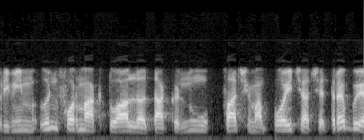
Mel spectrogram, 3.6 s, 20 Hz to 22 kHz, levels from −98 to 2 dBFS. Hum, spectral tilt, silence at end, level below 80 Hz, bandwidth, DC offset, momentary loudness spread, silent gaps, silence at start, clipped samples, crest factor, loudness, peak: none; -4 dB/octave; 0 s; -66 dBFS; 3.8 kHz; under 0.1%; 8 LU; none; 0 s; under 0.1%; 18 dB; -18 LUFS; 0 dBFS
